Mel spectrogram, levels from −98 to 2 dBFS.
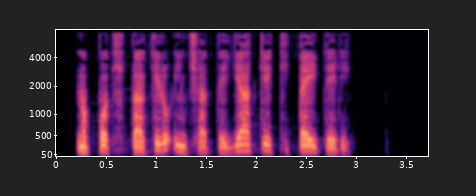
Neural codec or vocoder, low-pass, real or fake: none; 7.2 kHz; real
